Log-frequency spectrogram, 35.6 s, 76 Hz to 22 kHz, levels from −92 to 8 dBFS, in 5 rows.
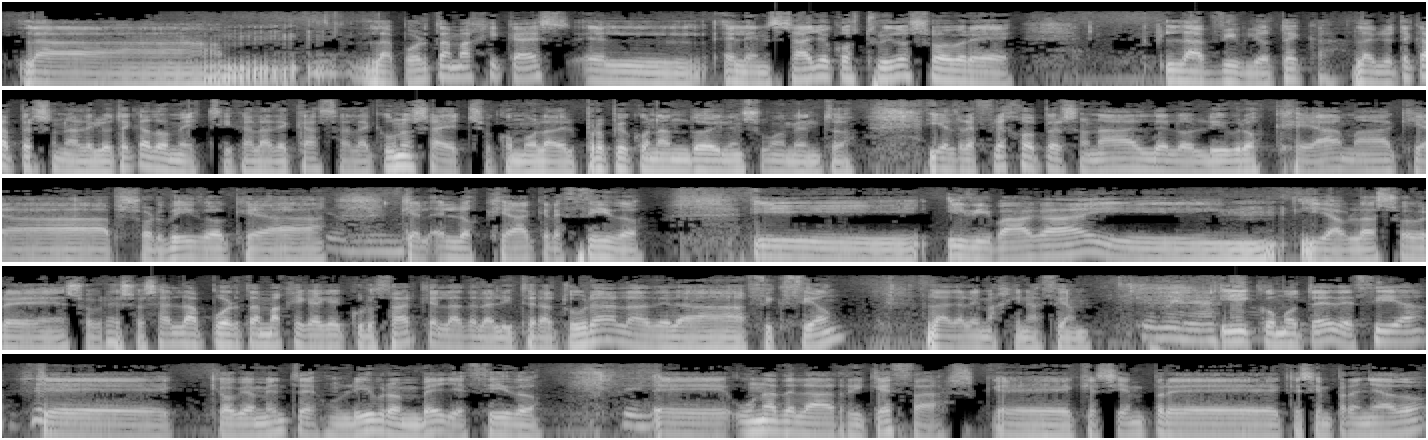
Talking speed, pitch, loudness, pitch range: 185 wpm, 100 Hz, -16 LUFS, 95-115 Hz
